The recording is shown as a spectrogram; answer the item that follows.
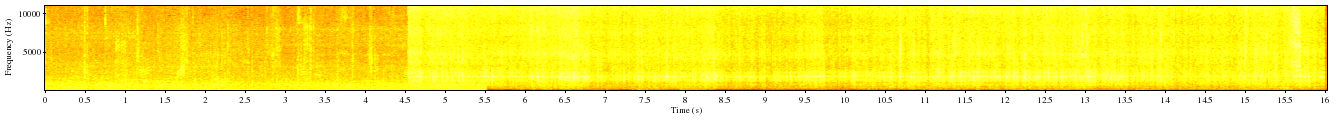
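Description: A steady low mechanical hum that cuts off suddenly about five seconds in, followed by a steady rushing noise.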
